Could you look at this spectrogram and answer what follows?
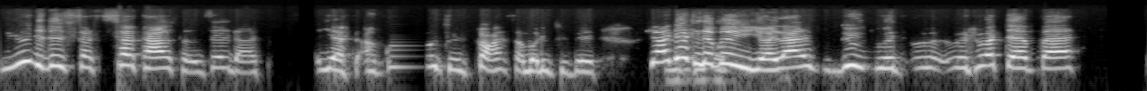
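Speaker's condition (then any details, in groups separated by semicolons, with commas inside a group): Cerebral palsy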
